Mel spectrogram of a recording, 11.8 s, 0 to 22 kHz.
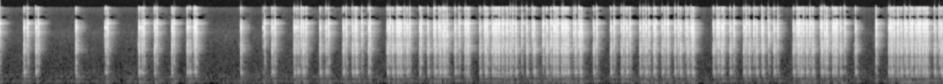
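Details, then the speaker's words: VXT-24 steam boiler water feeder, about two years old, water dripped on manual feed switch to simulate leak: rapid irregular dry clicking in bursts with short gaps; shorted switch chatters the relay, opening the valve and flooding the boiler. "so that's sending power to these leads here which is then causing the valve to open up and um flood the boiler"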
